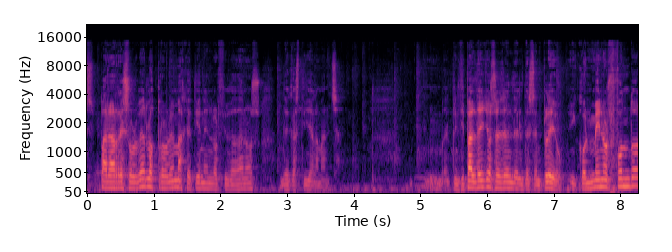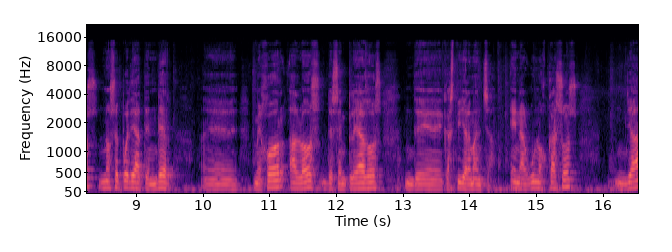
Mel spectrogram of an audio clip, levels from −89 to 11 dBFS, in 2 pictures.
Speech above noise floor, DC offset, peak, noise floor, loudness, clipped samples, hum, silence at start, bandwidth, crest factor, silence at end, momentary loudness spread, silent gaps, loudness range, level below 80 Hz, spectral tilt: 24 dB; under 0.1%; -2 dBFS; -50 dBFS; -26 LUFS; under 0.1%; none; 0 s; 15.5 kHz; 24 dB; 0 s; 15 LU; none; 9 LU; -60 dBFS; -5.5 dB/octave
